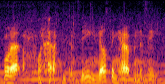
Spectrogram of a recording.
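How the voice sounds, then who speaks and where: A man's voice: mid-range voice, lively intonation, fast, over music, close to an everyday voice, rough recording. A man playing a frustrated mechanic at odds with his old best friend in a sci-fi audio drama, talking casually and argumentatively. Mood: hurt, accusing. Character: frustrated young-ish male mechanic hurt by estranged best friend.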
